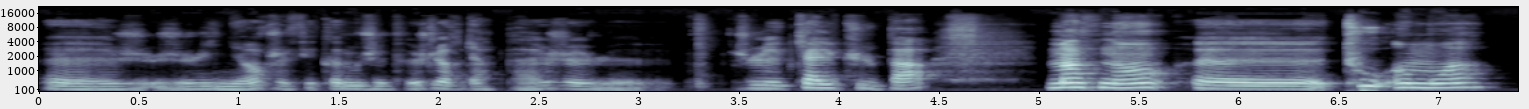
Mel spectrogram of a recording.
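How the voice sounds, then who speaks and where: A woman's voice: sits low, steady tone, a little slow, creaky. A woman recording a candid solo monologue about her pony, speaking frankly and from the heart, often repeating herself as she works through her feelings. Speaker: pony owner recording a podcast episode. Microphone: self-recorded.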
